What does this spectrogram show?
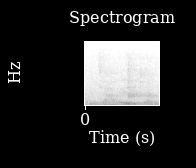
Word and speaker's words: cahaja: semuauk Sini Kaget I cahaya cahaja Bacanya apa cahaja cahaya kalau artinya cahaya kalau dibaca ej lama kan cahaya cahaya baru B Oke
